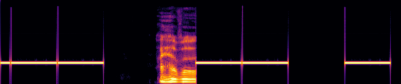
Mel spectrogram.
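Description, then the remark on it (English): Steady, loud censor bleep tones at a single pitch, sounding in three long stretches that cut over the speech, with a brief spoken phrase audible in a gap between them. “I can hear the bleep all of this.”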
